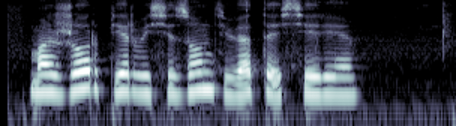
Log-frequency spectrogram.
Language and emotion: Russian, neutral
